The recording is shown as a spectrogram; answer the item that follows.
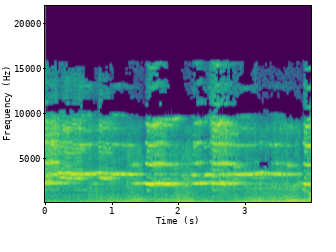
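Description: Freight cars rolling past close by, their steel wheels squealing against the rails in several high, steady tones over the low rumble of the train. The squeal is loudest about a second and a half in.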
